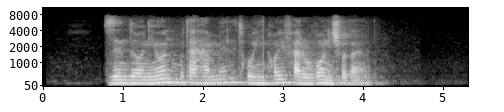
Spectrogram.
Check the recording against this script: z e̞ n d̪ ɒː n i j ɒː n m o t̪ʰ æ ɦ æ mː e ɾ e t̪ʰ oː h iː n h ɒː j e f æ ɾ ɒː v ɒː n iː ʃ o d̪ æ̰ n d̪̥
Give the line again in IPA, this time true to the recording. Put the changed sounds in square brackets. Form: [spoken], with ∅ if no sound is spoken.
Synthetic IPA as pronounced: z e̞ n d̪ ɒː n i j ɒː n m o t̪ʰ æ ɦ æ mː e [l] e t̪ʰ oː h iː n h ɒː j e f æ ɾ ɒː v ɒː n iː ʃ o d̪ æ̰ n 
